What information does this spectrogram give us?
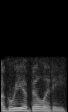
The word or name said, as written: agreeability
